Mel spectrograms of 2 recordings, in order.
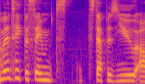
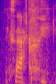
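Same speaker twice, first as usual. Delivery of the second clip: whispered; 3 semitones lower, 4 dB quieter than usual. Real, not acted.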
